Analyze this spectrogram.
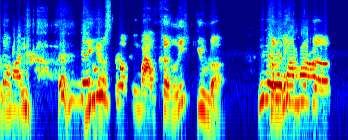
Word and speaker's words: Caligula: After the Caligulums, what the hell is that? Caligula. It's pronounced Caligula.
